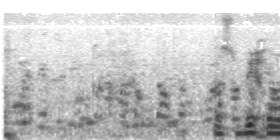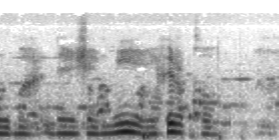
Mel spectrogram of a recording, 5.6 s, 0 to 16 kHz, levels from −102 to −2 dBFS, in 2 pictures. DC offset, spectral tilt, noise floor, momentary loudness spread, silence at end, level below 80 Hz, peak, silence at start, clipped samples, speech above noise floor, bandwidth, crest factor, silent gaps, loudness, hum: under 0.1%; -8 dB/octave; -50 dBFS; 24 LU; 0 s; -58 dBFS; -6 dBFS; 0.05 s; under 0.1%; 26 dB; 10 kHz; 20 dB; none; -25 LUFS; none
